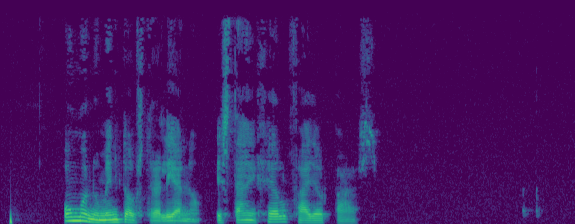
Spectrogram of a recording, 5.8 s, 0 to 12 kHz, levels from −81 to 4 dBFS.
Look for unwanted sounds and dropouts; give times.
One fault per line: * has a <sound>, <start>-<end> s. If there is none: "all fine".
all fine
